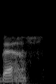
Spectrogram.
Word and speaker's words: Bast: How do you pronounce that? Bast.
